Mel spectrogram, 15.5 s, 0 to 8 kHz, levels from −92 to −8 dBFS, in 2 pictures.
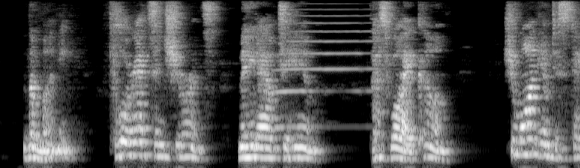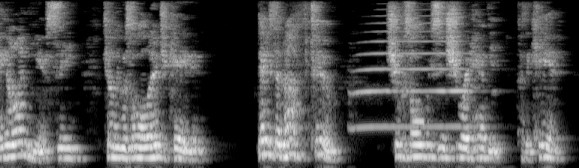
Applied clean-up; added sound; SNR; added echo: classical method WPE with log-MMSE.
